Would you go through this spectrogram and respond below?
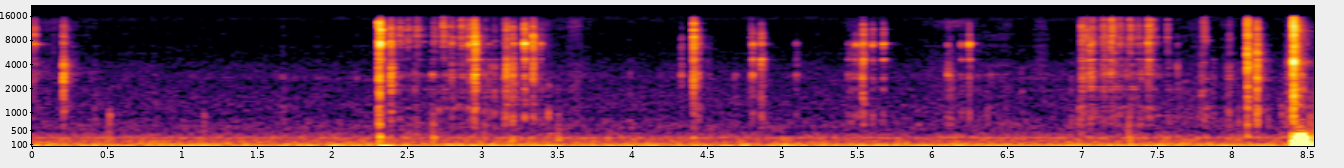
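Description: A 1911 pistol being handled and opened, with a run of small metallic clicks, taps and scrapes, some sharp and close, spread irregularly across a quiet background.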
